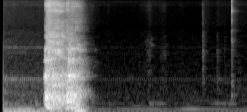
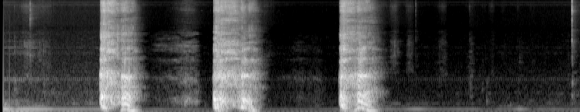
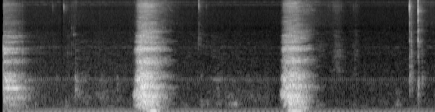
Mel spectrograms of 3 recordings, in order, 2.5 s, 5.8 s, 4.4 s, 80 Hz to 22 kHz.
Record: {"cough_length": "2.5 s", "cough_amplitude": 32768, "cough_signal_mean_std_ratio": 0.35, "three_cough_length": "5.8 s", "three_cough_amplitude": 32768, "three_cough_signal_mean_std_ratio": 0.35, "exhalation_length": "4.4 s", "exhalation_amplitude": 32757, "exhalation_signal_mean_std_ratio": 0.33, "survey_phase": "beta (2021-08-13 to 2022-03-07)", "age": "65+", "gender": "Male", "wearing_mask": "No", "symptom_none": true, "smoker_status": "Never smoked", "respiratory_condition_asthma": false, "respiratory_condition_other": false, "recruitment_source": "REACT", "submission_delay": "3 days", "covid_test_result": "Negative", "covid_test_method": "RT-qPCR"}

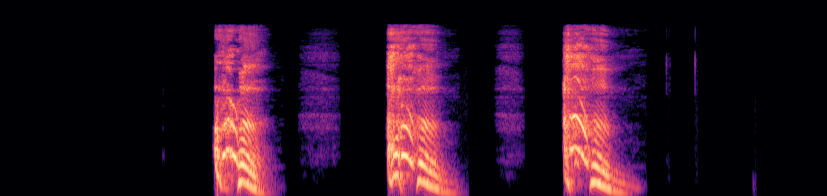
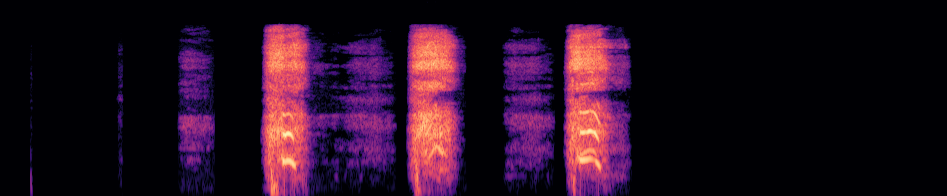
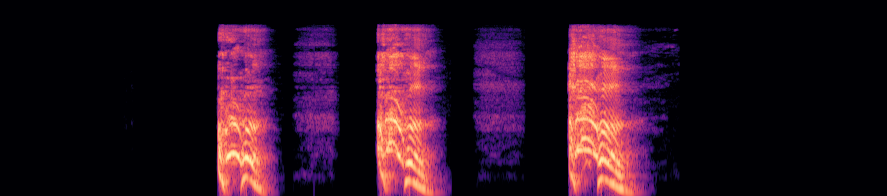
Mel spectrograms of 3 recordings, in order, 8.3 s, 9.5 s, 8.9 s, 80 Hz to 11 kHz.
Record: {"three_cough_length": "8.3 s", "three_cough_amplitude": 32575, "three_cough_signal_mean_std_ratio": 0.35, "exhalation_length": "9.5 s", "exhalation_amplitude": 28884, "exhalation_signal_mean_std_ratio": 0.28, "cough_length": "8.9 s", "cough_amplitude": 29368, "cough_signal_mean_std_ratio": 0.34, "survey_phase": "alpha (2021-03-01 to 2021-08-12)", "age": "65+", "gender": "Male", "wearing_mask": "No", "symptom_none": true, "smoker_status": "Never smoked", "respiratory_condition_asthma": false, "respiratory_condition_other": false, "recruitment_source": "REACT", "submission_delay": "7 days", "covid_test_result": "Negative", "covid_test_method": "RT-qPCR"}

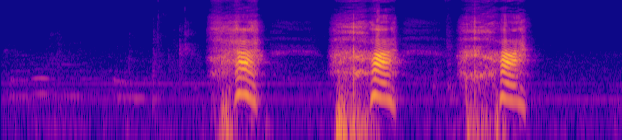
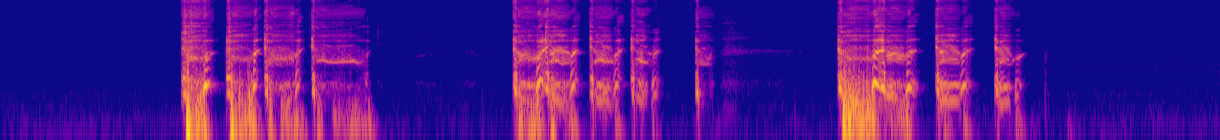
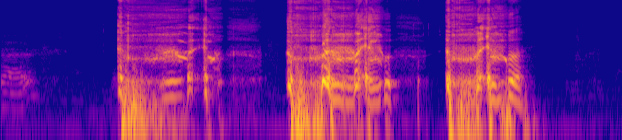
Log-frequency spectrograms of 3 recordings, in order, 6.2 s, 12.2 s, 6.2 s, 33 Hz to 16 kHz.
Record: {"exhalation_length": "6.2 s", "exhalation_amplitude": 32768, "exhalation_signal_mean_std_ratio": 0.32, "three_cough_length": "12.2 s", "three_cough_amplitude": 32768, "three_cough_signal_mean_std_ratio": 0.37, "cough_length": "6.2 s", "cough_amplitude": 32768, "cough_signal_mean_std_ratio": 0.48, "survey_phase": "beta (2021-08-13 to 2022-03-07)", "age": "45-64", "gender": "Female", "wearing_mask": "No", "symptom_cough_any": true, "symptom_new_continuous_cough": true, "symptom_shortness_of_breath": true, "symptom_sore_throat": true, "symptom_fatigue": true, "symptom_headache": true, "symptom_change_to_sense_of_smell_or_taste": true, "symptom_loss_of_taste": true, "symptom_other": true, "symptom_onset": "6 days", "smoker_status": "Never smoked", "respiratory_condition_asthma": false, "respiratory_condition_other": false, "recruitment_source": "Test and Trace", "submission_delay": "1 day", "covid_test_result": "Positive", "covid_test_method": "RT-qPCR"}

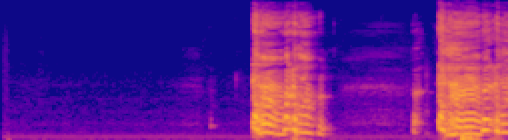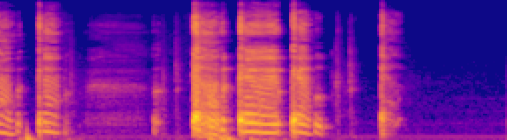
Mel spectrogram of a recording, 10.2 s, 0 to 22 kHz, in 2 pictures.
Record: {"three_cough_length": "10.2 s", "three_cough_amplitude": 18403, "three_cough_signal_mean_std_ratio": 0.37, "survey_phase": "beta (2021-08-13 to 2022-03-07)", "age": "45-64", "gender": "Female", "wearing_mask": "No", "symptom_cough_any": true, "symptom_runny_or_blocked_nose": true, "symptom_change_to_sense_of_smell_or_taste": true, "smoker_status": "Never smoked", "respiratory_condition_asthma": false, "respiratory_condition_other": false, "recruitment_source": "Test and Trace", "submission_delay": "6 days", "covid_test_method": "PCR"}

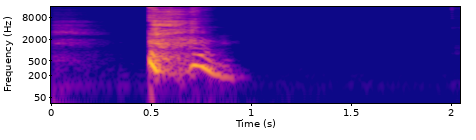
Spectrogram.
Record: {"cough_length": "2.0 s", "cough_amplitude": 32768, "cough_signal_mean_std_ratio": 0.33, "survey_phase": "beta (2021-08-13 to 2022-03-07)", "age": "45-64", "gender": "Female", "wearing_mask": "No", "symptom_headache": true, "smoker_status": "Never smoked", "respiratory_condition_asthma": false, "respiratory_condition_other": false, "recruitment_source": "REACT", "submission_delay": "1 day", "covid_test_result": "Negative", "covid_test_method": "RT-qPCR", "influenza_a_test_result": "Negative", "influenza_b_test_result": "Negative"}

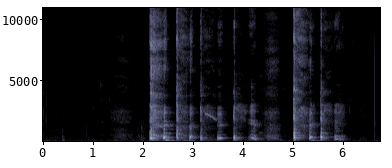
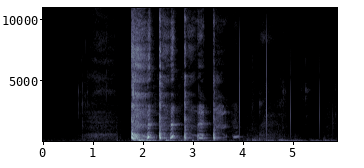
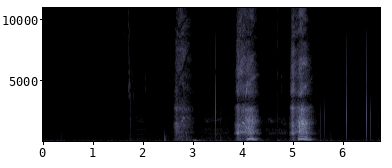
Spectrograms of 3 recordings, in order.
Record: {"three_cough_length": "6.7 s", "three_cough_amplitude": 6841, "three_cough_signal_mean_std_ratio": 0.32, "cough_length": "5.9 s", "cough_amplitude": 11966, "cough_signal_mean_std_ratio": 0.28, "exhalation_length": "6.7 s", "exhalation_amplitude": 2410, "exhalation_signal_mean_std_ratio": 0.3, "survey_phase": "alpha (2021-03-01 to 2021-08-12)", "age": "45-64", "gender": "Female", "wearing_mask": "No", "symptom_diarrhoea": true, "symptom_change_to_sense_of_smell_or_taste": true, "symptom_loss_of_taste": true, "symptom_onset": "6 days", "smoker_status": "Never smoked", "respiratory_condition_asthma": false, "respiratory_condition_other": false, "recruitment_source": "Test and Trace", "submission_delay": "2 days", "covid_test_result": "Positive", "covid_test_method": "RT-qPCR", "covid_ct_value": 21.7, "covid_ct_gene": "ORF1ab gene", "covid_ct_mean": 22.2, "covid_viral_load": "52000 copies/ml", "covid_viral_load_category": "Low viral load (10K-1M copies/ml)"}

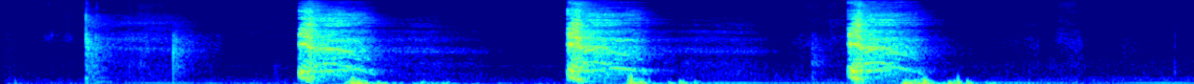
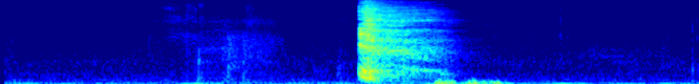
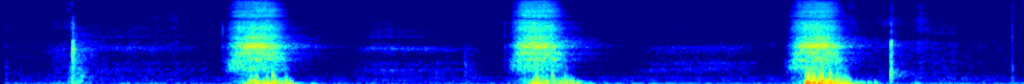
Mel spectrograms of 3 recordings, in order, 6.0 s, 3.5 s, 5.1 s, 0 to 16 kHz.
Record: {"three_cough_length": "6.0 s", "three_cough_amplitude": 6469, "three_cough_signal_mean_std_ratio": 0.37, "cough_length": "3.5 s", "cough_amplitude": 6439, "cough_signal_mean_std_ratio": 0.29, "exhalation_length": "5.1 s", "exhalation_amplitude": 11849, "exhalation_signal_mean_std_ratio": 0.3, "survey_phase": "beta (2021-08-13 to 2022-03-07)", "age": "45-64", "gender": "Female", "wearing_mask": "No", "symptom_cough_any": true, "symptom_runny_or_blocked_nose": true, "symptom_sore_throat": true, "symptom_fatigue": true, "symptom_headache": true, "smoker_status": "Never smoked", "respiratory_condition_asthma": false, "respiratory_condition_other": false, "recruitment_source": "Test and Trace", "submission_delay": "1 day", "covid_test_result": "Positive", "covid_test_method": "RT-qPCR", "covid_ct_value": 27.5, "covid_ct_gene": "ORF1ab gene"}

